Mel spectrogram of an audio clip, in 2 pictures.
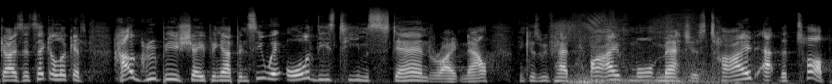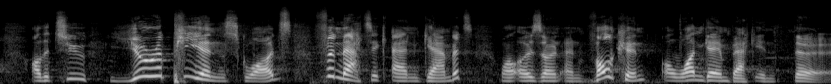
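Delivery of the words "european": European stressed heavily, hammered hard. A caster reads out the group standings; stress on 'European'. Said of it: "I didn't think that you could put more emphasis on a word".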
